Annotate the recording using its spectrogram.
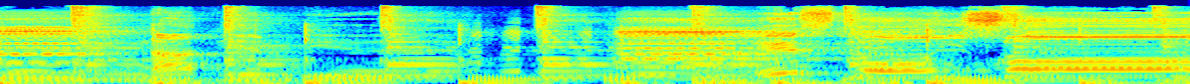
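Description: Norteño band playing: a button accordion leads over acoustic guitar, electric bass and drums in a steady beat.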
